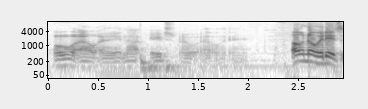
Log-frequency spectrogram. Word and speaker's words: hola: do you pronounce it hola well me and then I guess it's the same issue as with the T that the H is very soft it's all la like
